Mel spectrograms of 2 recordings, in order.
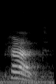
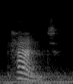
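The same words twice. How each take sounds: First: "Can't" with a broad proper "ah", no nasal; posh can't. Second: "Can't" with the vowel put in the nose; nasal can't. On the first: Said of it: "Suddenly I'm very, very fine and very proper". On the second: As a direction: say "Can't" nasally, her own American way. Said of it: "I say can't". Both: Shown as a demonstration.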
